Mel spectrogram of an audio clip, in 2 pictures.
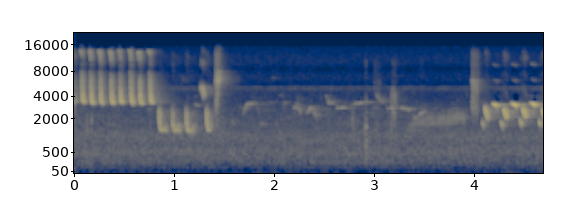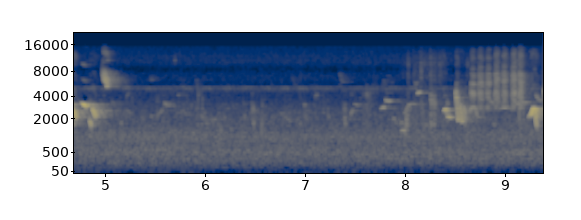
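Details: Common nightingale song: a loud burst of rapid high trills, then a pause, then a run of fast repeated notes, then a pause and a further high-pitched phrase near the end.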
